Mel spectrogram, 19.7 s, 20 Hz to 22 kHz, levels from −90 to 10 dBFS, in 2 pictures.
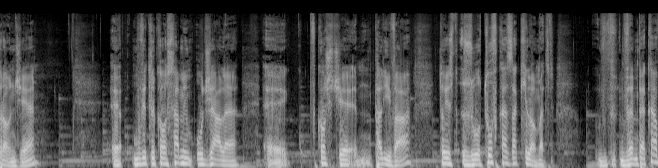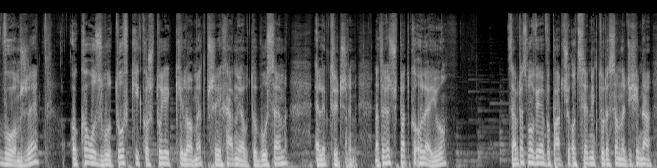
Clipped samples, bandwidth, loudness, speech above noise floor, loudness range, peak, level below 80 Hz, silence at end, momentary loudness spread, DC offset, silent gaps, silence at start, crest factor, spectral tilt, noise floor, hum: under 0.1%; 16 kHz; -13 LUFS; 27 dB; 2 LU; -2 dBFS; -30 dBFS; 0 s; 10 LU; under 0.1%; none; 0 s; 12 dB; -5.5 dB/octave; -40 dBFS; none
